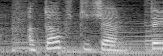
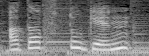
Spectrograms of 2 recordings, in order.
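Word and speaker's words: adaptogen: 皆さんはアダプトゲンという言葉聞いたことありますかね英語ではアダプトジェンって呼んでるのでちょっと発音が違うんですけれども、まあ、日本語でもカタカナでアダプトゲンって検索したら情報がいろいろと出てくるかと思うんですよね。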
